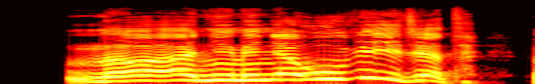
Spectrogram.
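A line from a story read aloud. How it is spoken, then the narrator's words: Pleading. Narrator (Russian): Взмолился человек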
